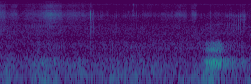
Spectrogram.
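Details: Stray cat in a park, running up on seeing a familiar face, gives one short low meow near the end amid steady background hiss and faint rumble.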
